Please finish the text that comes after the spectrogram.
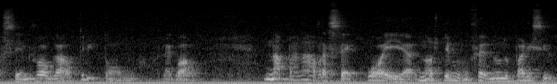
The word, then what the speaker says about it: sequoia: Em um nível mais profundo, tritongo, esse, olha, é como se eu pronunciasse dois i, sequoia, sequoia.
